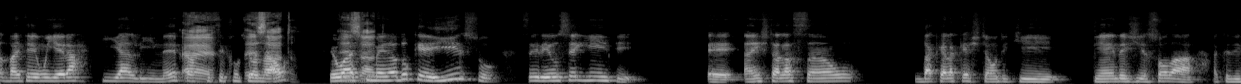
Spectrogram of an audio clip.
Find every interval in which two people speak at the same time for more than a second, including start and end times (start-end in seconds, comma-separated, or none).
1.8-3.9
